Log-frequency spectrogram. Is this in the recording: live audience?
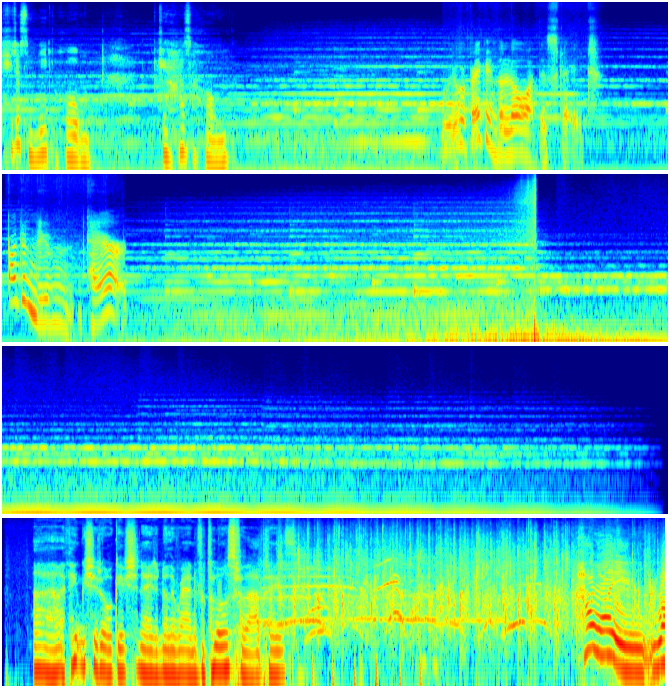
yes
